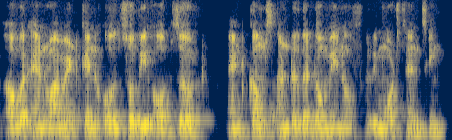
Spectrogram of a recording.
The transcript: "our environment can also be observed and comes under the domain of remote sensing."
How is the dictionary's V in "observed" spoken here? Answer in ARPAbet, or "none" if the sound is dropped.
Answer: V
